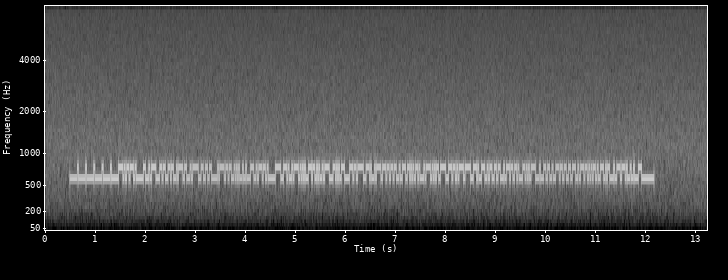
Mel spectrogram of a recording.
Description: RTTY (45.45 baud, 170 Hz shift), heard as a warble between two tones, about 680 Hz centre, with radio static. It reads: COLLECTIVELY, THEY FORM THE LARGEST ETHNIC GROUP IN SABAH.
